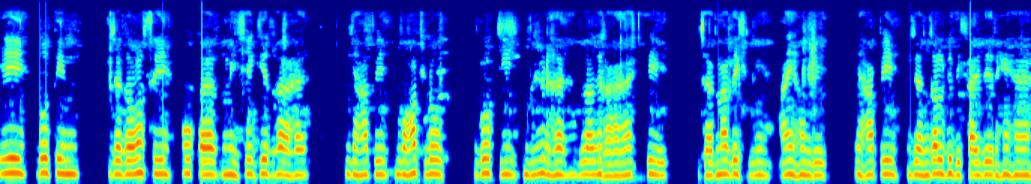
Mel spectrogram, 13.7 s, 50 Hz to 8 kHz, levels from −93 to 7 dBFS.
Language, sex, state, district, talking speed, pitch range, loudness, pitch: Hindi, female, Chhattisgarh, Balrampur, 155 wpm, 205-220 Hz, -22 LUFS, 215 Hz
